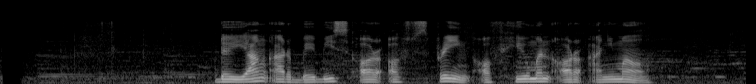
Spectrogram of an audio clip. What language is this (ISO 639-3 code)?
sun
